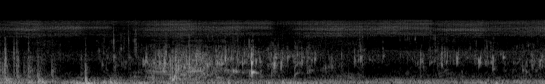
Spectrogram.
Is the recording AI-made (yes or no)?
no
